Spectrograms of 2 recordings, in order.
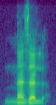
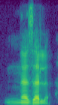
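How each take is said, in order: No difference in how they are said.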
